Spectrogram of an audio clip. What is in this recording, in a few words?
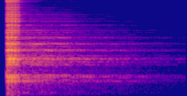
Energy Ball Charge Critical; Mine Osprey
